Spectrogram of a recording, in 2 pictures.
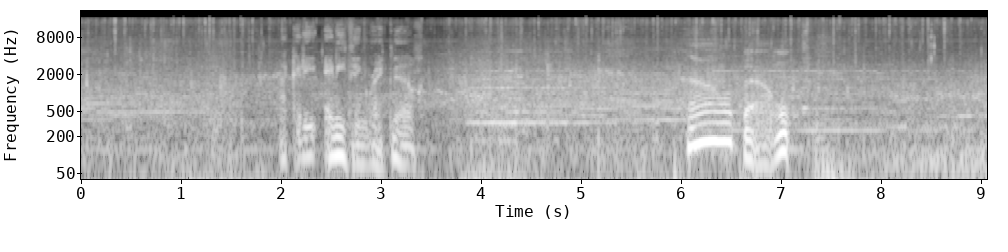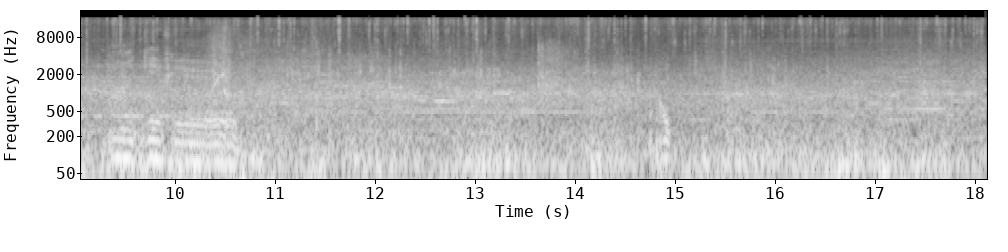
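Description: A campfire crackles and hisses.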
